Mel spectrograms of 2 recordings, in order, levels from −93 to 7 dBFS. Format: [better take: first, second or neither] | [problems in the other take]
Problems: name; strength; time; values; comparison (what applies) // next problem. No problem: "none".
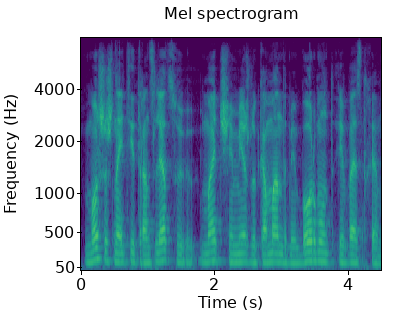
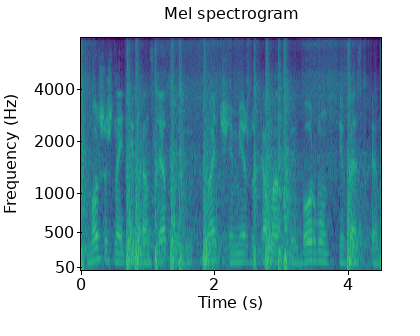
first | background sound (Fireworks); 1 dB above the speech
